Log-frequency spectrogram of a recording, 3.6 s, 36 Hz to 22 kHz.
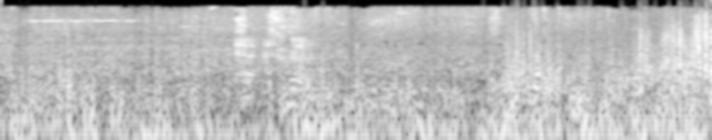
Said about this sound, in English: Oh yeah, I heard it was going to be windy today. No kidding. Wow. And the wind is even worse over here on 8th Avenue. Wow, it's pretty windy.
